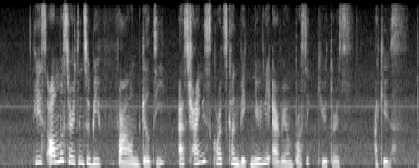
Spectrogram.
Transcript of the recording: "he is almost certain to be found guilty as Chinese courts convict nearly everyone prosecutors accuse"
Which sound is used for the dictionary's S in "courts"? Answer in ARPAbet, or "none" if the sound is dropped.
S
